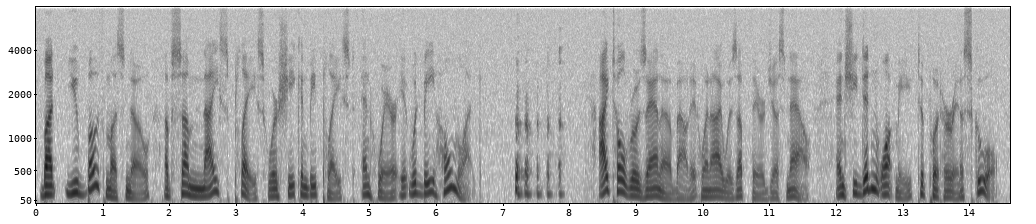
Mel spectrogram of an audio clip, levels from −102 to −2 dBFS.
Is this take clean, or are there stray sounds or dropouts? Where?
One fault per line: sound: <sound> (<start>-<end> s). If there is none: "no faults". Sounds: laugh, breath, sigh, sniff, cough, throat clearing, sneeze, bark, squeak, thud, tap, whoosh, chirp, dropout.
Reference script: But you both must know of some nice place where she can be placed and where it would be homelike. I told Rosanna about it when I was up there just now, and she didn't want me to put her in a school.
sound: laugh (7.2-8.0 s)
